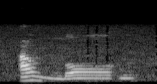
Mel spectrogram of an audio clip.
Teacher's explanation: Kalimat selanjutnya adalah kalimat Allah. Allahu itu mengandung bacaan tafhim karena lafaz Allah didahului oleh huruf hijaiyah nun berharokat fathah. Cara membacanya tebal.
